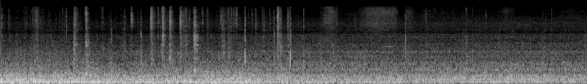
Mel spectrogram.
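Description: Car driving on a dirt road, heard from inside: a steady low rumble of engine and tyres, with scattered clicks and rattles in the first half.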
